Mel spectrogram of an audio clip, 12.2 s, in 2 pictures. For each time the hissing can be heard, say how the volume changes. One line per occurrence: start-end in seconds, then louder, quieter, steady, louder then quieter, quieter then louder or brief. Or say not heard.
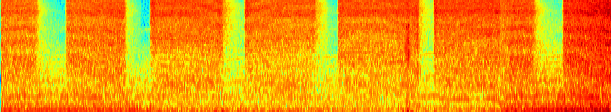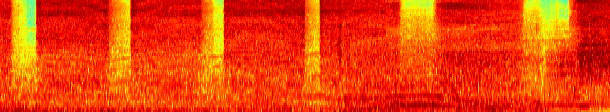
0.0-12.1 louder.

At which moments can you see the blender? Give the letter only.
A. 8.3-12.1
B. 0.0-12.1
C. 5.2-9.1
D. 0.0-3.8
A.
